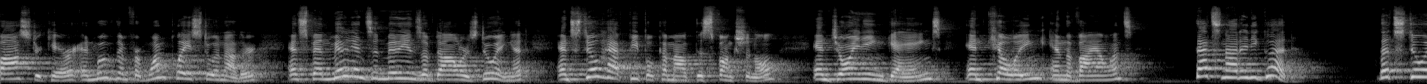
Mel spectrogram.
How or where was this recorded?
live audience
